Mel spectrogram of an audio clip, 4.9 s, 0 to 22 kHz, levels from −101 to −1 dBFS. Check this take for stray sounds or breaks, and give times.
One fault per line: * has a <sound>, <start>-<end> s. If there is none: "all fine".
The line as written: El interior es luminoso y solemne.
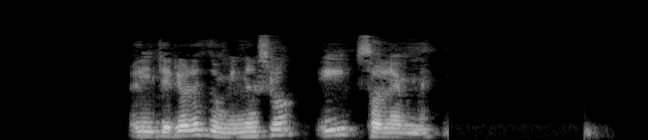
all fine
